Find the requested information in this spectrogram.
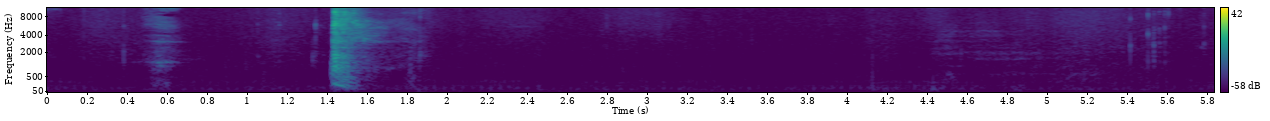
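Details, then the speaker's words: A baby's single sharp sneeze, with a faint softer sound just before it, in a quiet room; sneezing. "you like that sneeze? Did you like that sneeze? Bless you. Bless you."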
